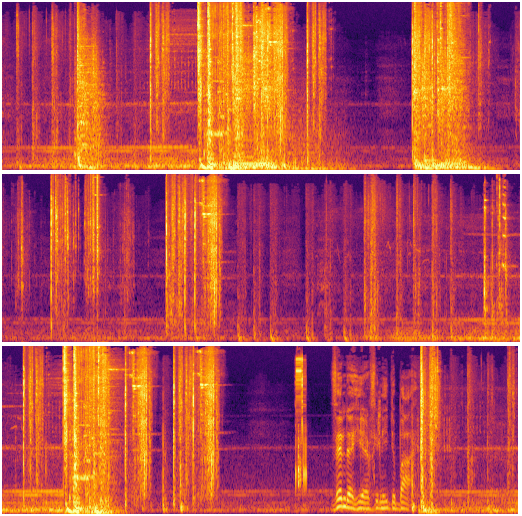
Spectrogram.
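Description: Loot pickups in a video game clatter and chime in short bursts.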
